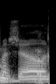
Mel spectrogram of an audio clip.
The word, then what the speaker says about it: Michonne: would have Yeah, it's Michonne. Michonne. Okay. Yeah, she's a character from The Walking Dead. Oh, okay. Okay. The Michonne miniseries comes out for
